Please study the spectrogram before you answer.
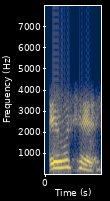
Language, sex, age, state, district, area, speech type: Gujarati, female, 18-30, Gujarat, Valsad, rural, conversation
